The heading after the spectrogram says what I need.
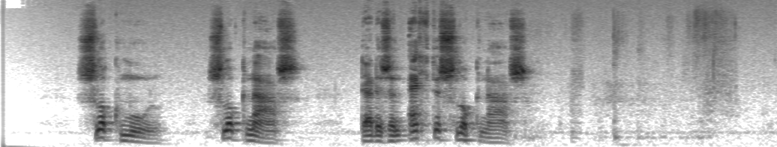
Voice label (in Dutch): "snoeper", Limburgs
